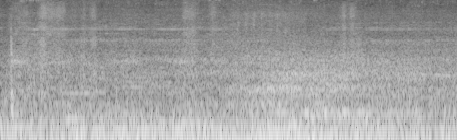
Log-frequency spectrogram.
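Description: A car engine idling with a steady low rumble, with a few light knocks along with it.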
